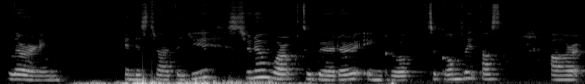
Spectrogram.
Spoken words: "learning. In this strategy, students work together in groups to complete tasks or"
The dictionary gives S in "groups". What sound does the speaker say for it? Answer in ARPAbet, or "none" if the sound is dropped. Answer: none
